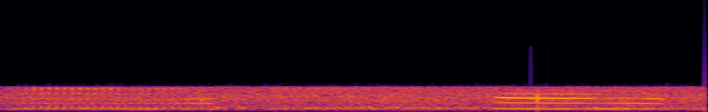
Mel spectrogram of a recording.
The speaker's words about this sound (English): And these calls are super loud. They're some of the loudest sounds that any animal makes. Well, let's actually listen to we have a recording of Eastern North Pacific blue whales. Let's listen now.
